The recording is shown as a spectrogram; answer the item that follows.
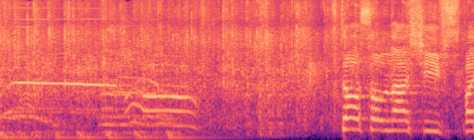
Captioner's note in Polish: oklaski publiczności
